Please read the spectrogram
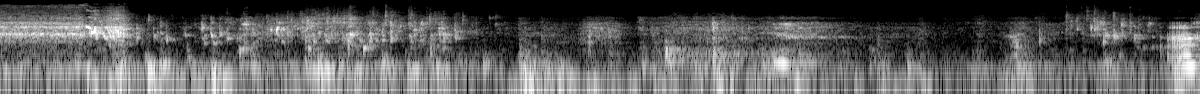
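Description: Bathroom sink tap running hot water, shut off about half a second in, then faint irregular splashing and dripping as a washcloth is handled in the water.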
